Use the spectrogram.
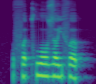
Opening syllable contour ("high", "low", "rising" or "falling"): low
